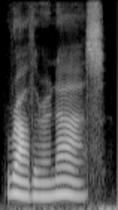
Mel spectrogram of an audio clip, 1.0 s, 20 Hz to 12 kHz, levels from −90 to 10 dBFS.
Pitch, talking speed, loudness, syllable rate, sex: 185 Hz, 180 wpm, -19 LUFS, 4.9 syllables/s, female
